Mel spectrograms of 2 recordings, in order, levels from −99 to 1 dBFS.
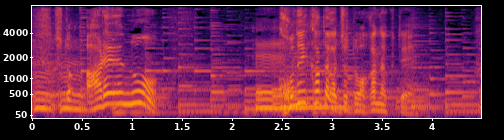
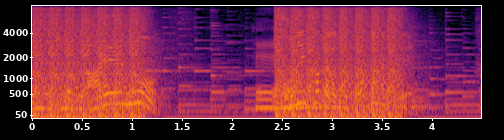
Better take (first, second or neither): first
